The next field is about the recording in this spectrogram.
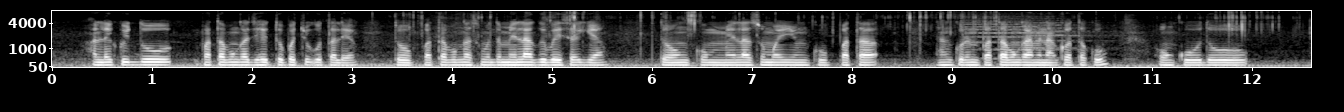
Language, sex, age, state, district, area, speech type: Santali, male, 18-30, West Bengal, Purba Bardhaman, rural, spontaneous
